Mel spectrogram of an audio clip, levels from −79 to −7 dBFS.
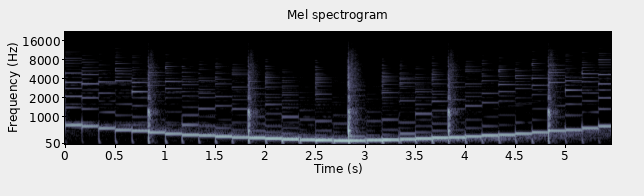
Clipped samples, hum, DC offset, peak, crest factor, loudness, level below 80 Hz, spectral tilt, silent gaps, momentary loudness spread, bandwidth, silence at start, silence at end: under 0.1%; none; under 0.1%; -10 dBFS; 22 dB; -33 LUFS; -62 dBFS; -6.5 dB/octave; none; 7 LU; 13 kHz; 0 s; 0 s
